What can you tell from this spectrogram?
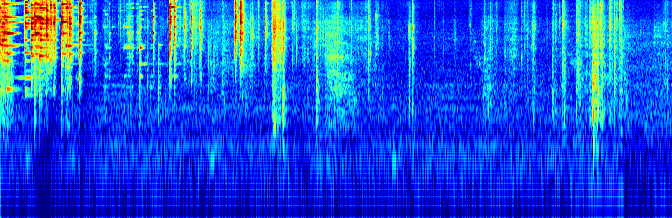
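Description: Metal wrenches clinking and jangling together as they are picked up off the ground, followed by a few scattered knocks and scuffs.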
